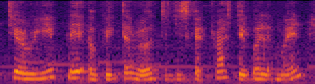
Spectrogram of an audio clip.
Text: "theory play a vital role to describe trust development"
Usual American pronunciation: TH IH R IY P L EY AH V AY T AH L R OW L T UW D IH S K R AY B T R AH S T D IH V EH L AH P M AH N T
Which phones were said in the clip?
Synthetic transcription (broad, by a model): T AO R IY P L EY AH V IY T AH R OW L T UW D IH S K AY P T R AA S D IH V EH L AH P M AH N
